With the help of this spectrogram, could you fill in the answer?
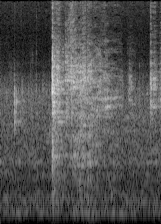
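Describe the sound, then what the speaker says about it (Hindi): Chicken koyla karahi frying with spices and crushed red chilli over full flame, a steady close sizzle broken by a brief stirring scrape near the middle and another at the end, with no talking. "फुल आँच पे ही रहते हुए इस कढ़ाई में पकाना है"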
